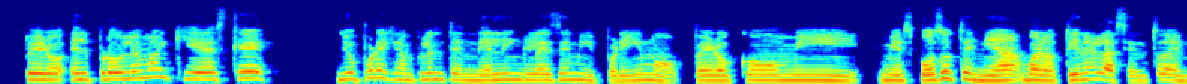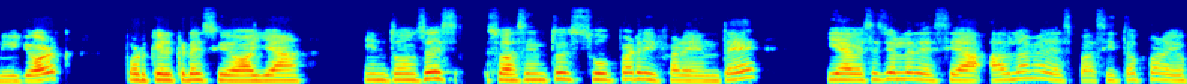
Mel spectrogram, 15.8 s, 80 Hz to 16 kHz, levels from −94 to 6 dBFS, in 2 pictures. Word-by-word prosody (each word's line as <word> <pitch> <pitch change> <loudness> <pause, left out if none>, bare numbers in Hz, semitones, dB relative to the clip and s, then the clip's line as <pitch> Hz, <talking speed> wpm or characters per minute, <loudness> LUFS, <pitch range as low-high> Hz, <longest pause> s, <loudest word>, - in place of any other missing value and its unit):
Pero, 235 -2 +3
el 245 -2 -2
problema 270 +6 0
aquí 265 -4 -3
es 260 -1 0
que, 275 0 +1 0.4
yo, 250 +2 -3
por 310 +6 -2
ejemplo, 245 -3 -4
entendía 225 -4 -3
el 220 +2 -1
inglés 225 -1 -2
de 235 0 -3
mi 225 -4 -4
primo, 195 0 -3
pero, 205 0 0
como 215 0 -1
mi 210 -2 -1
mi 215 +1 -2
esposo 215 +6 +2
tenía 215 -3 +2
Bueno, 215 -3 +2
tiene 225 +4 0
el 250 - 0
acento 195 0 -3
de 215 -2 0
New 190 0 -5
York, 210 +7 +6 0.4
porque 225 -1 +3
él 225 - +5
creció 220 -2 +3
allá. 210 0 +3 0.4
Entonces, 230 +3 +2
su 235 - -1
acento 230 +2 +2
es 245 -2 -1
súper 245 +1 +1
diferente, 210 +6 -1 0.4
y 235 - +1
a 230 - +5
veces 230 +2 -3
yo 260 - +3
le 260 0 +1
decía: 210 -3 0
"Háblame 265 +6 -2
despacito, 210 +1 -8
para 230 0 -5
yo 205 0 -5
225 Hz, 180 wpm, -23 LUFS, 210-245 Hz, 0.4 s, York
